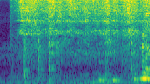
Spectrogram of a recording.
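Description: A spoon stirring crushed ice in a glass, heard as faint scattered clinks; the drink is being stirred to chill the glass.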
